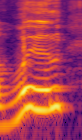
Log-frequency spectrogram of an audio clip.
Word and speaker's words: womb: But 2 common words are womb and tomb, and they're pronounced with that oo.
